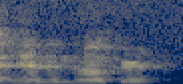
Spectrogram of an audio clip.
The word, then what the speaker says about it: Hendon Hooker: Hendon Hooker, isn't that how you say it? Yeah, Hendon Hooker.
